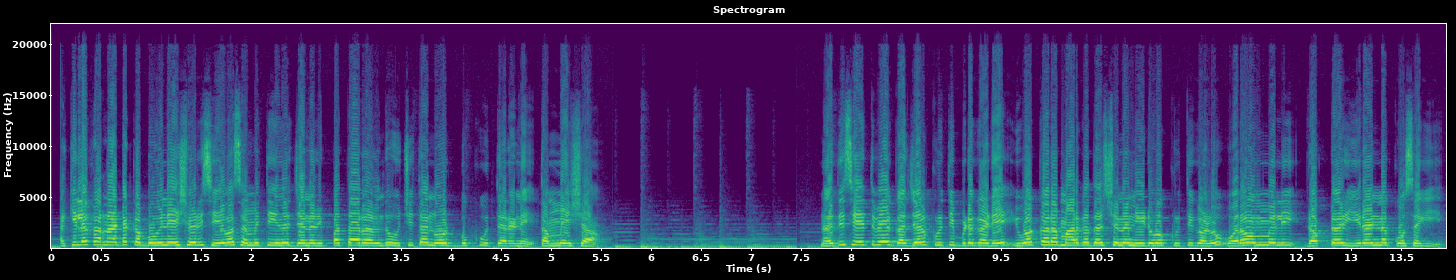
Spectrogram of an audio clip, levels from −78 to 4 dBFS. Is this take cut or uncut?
uncut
